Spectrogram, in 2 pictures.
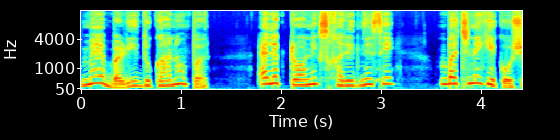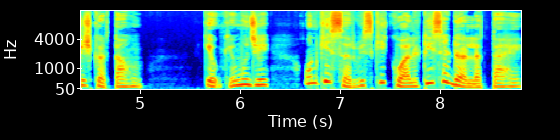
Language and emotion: Urdu, fearful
